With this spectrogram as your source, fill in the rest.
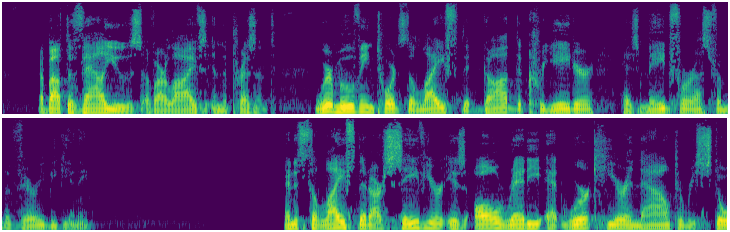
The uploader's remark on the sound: This message was delivered during the Contemporary Worship service.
